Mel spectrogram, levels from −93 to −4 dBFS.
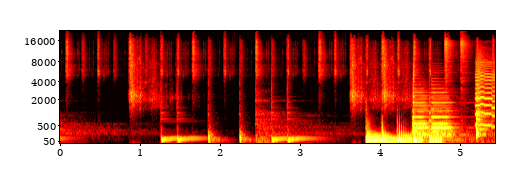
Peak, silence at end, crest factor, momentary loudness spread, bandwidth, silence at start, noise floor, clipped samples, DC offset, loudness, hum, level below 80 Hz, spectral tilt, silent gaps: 0 dBFS; 0 s; 22 dB; 20 LU; over 20 kHz; 0.1 s; -49 dBFS; under 0.1%; under 0.1%; -21 LUFS; none; -26 dBFS; -5.5 dB/octave; none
